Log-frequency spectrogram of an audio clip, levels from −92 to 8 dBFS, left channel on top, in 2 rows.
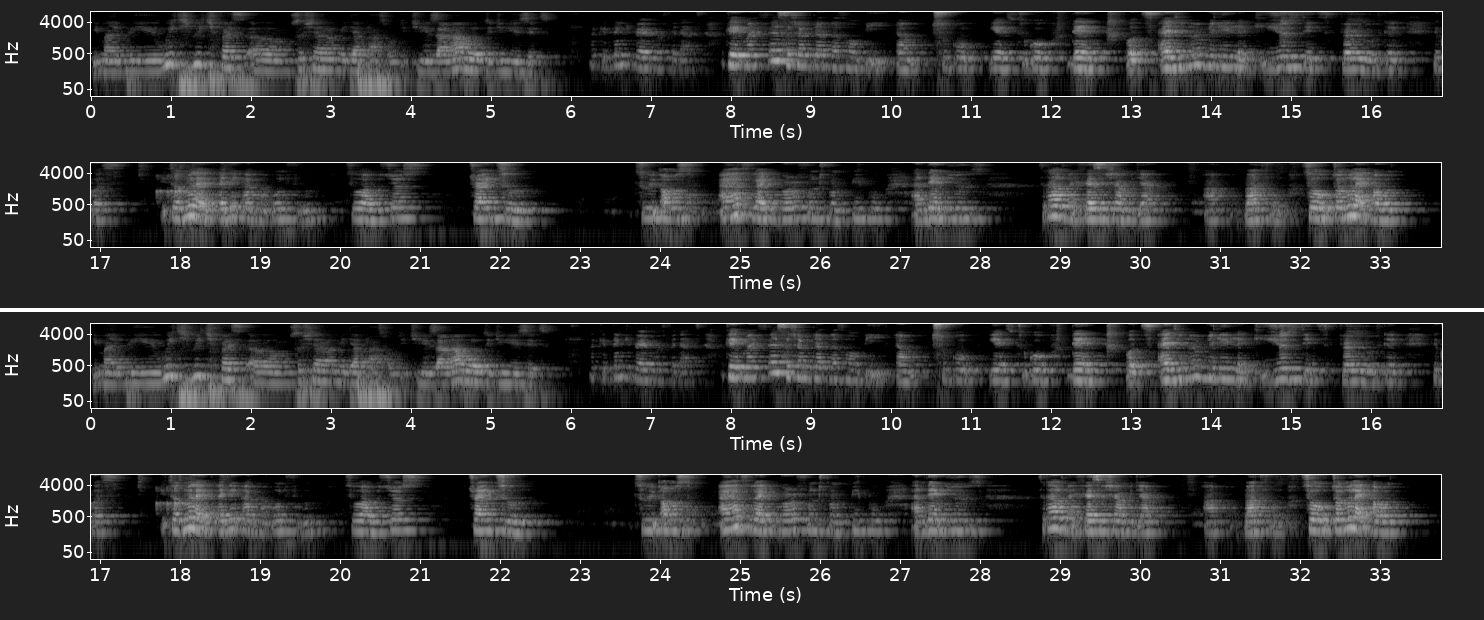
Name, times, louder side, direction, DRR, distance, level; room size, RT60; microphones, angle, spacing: voice 1, 0.0-5.7, equal, 65° right, -4 dB, 1.8 m, -42 dB
voice 2, 6.5-11.0 11.2-15.3 15.6-17.2 17.7-19.7 20.1-21.0 21.6-22.4 23.7-24.5 24.7-28.0 28.8-30.2 30.8-30.9 31.3-33.1, equal, 85° right, 0 dB, 2.3 m, -38 dB
15.0 x 6.7 x 2.2 m, 0.76 s
head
